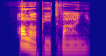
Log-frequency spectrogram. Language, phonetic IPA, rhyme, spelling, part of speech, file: Hungarian, [ˈɒlɒpiːtvaːɲ], -aːɲ, alapítvány, noun, Hu-alapítvány.ogg
- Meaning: foundation, endowment, fund, trust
